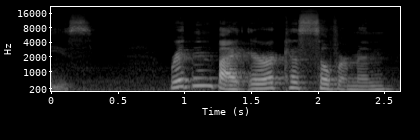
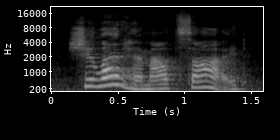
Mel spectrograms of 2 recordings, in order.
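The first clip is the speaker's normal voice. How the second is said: ordinary delivery, nothing marked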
